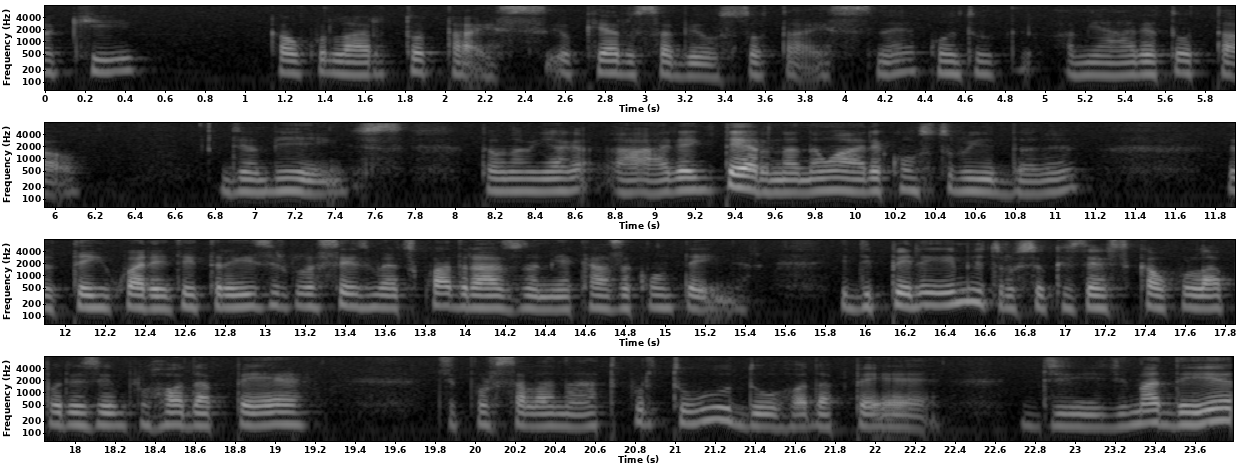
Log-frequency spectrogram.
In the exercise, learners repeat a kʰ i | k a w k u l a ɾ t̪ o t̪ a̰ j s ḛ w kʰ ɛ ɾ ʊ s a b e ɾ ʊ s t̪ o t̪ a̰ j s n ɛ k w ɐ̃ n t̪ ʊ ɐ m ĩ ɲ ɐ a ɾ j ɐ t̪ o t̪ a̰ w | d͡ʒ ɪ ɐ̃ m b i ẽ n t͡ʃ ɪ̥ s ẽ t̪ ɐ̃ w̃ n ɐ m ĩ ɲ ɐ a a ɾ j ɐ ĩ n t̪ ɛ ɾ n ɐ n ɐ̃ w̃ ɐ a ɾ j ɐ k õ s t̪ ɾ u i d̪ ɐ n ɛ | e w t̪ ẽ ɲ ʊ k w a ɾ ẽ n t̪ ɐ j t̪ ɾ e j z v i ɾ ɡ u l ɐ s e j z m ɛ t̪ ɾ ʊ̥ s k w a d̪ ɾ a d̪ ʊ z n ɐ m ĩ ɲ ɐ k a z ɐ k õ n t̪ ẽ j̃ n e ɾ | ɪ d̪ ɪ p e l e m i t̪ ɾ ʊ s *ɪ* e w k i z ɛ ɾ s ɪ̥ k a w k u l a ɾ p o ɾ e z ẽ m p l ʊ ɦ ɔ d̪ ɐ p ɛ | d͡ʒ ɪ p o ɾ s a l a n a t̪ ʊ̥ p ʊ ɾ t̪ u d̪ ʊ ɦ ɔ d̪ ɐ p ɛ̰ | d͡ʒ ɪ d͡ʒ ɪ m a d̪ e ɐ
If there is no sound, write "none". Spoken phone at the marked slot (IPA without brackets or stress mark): ɪ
